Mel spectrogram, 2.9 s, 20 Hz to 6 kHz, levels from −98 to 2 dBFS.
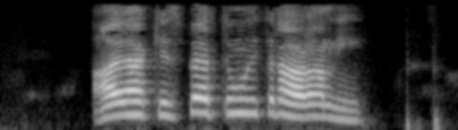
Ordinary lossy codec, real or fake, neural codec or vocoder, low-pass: MP3, 32 kbps; fake; codec, 16 kHz, 0.8 kbps, ZipCodec; 5.4 kHz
